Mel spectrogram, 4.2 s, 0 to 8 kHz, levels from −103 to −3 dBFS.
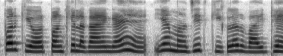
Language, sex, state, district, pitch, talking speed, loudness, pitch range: Hindi, female, Jharkhand, Ranchi, 270 Hz, 185 wpm, -17 LUFS, 260-300 Hz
